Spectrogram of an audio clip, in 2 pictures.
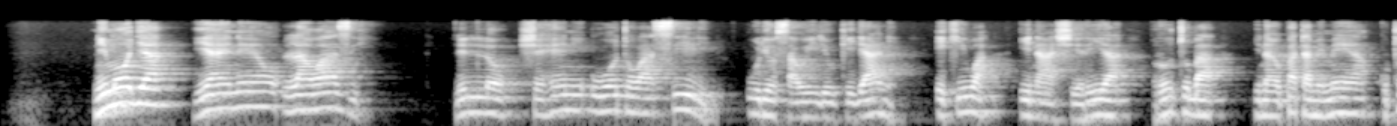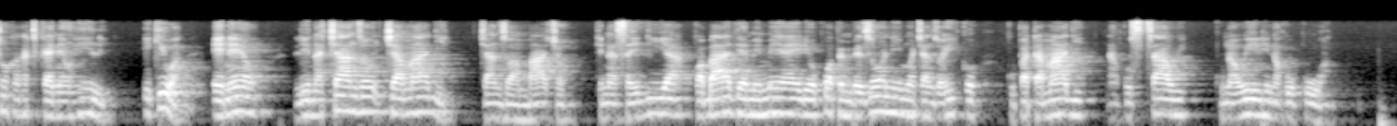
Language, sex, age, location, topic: Swahili, male, 25-35, Dar es Salaam, agriculture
